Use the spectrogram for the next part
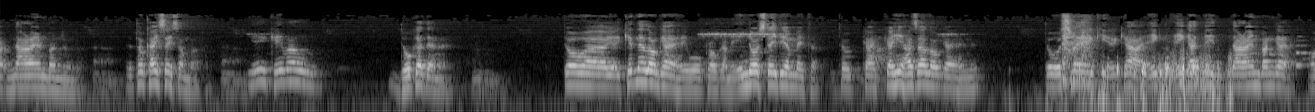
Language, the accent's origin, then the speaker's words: Hindi; Gujarat, India; तापी जिला में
